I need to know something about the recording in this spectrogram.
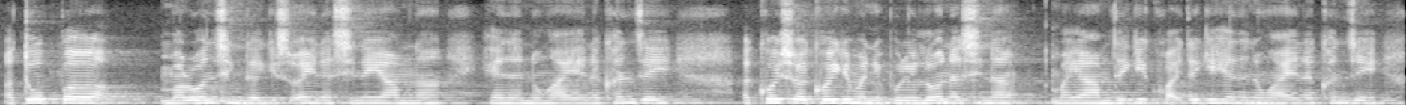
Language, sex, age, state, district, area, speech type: Manipuri, female, 18-30, Manipur, Thoubal, urban, spontaneous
